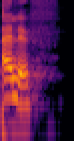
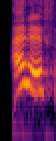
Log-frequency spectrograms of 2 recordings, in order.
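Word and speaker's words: ألف: begin we start with alif so what sound does this letter make that's easy it's just like its english counterpart a in the word apple alif is very easy to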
